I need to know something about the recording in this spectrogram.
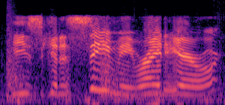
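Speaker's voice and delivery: high, very loud alarm; panicked excitement. Real, not acted. Gamer to herself as killer nears, panicked excitement. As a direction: yell it out, sure of being spotted. Tense hiding moment in game.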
